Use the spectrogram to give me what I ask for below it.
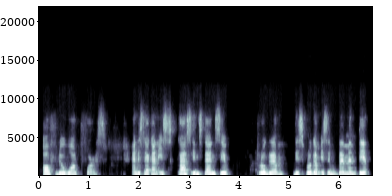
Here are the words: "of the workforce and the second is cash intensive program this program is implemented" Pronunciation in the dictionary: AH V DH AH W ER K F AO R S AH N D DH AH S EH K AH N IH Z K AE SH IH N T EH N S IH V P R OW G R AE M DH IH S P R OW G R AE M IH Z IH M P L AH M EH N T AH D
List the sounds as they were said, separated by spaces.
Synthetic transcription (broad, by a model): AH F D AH W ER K F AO R S AH N D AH S EH K AH N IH S K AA S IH N T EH N S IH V P R OW G R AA M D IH S P R OW G R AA M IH S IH M P L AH M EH N T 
